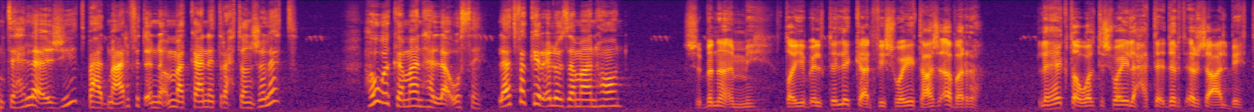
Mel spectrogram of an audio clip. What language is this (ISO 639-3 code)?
ara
